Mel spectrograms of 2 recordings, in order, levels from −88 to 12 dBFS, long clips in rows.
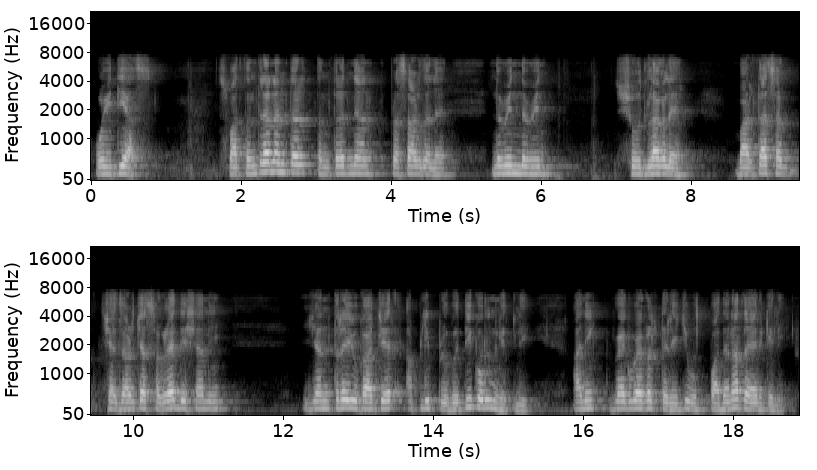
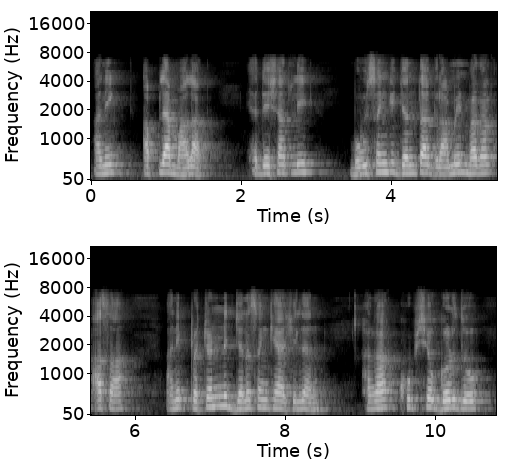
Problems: none marked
